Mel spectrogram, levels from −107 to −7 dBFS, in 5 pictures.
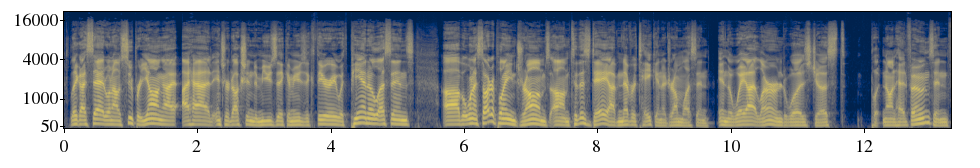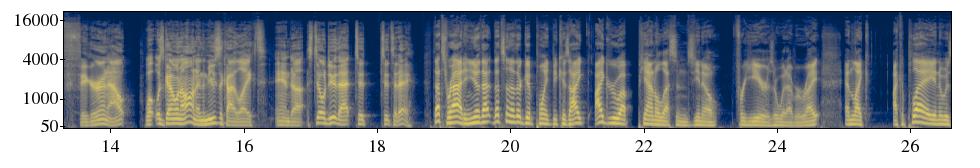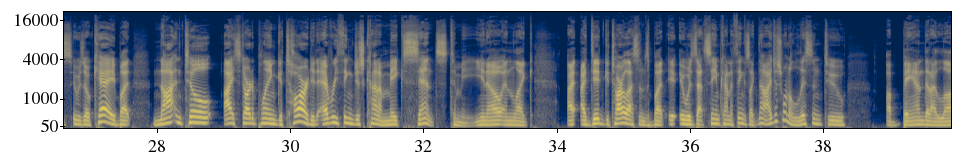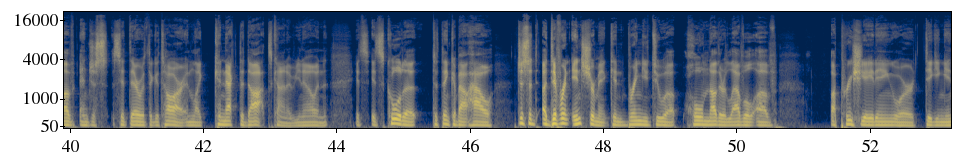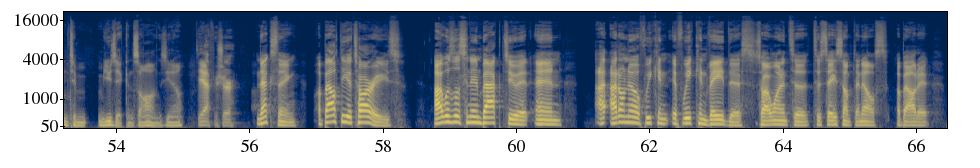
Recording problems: none

